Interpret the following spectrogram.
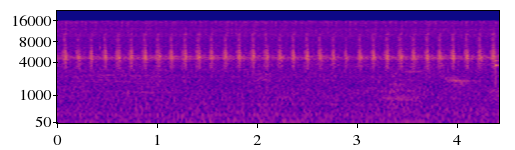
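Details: Captive male strawberry poison-dart frog of the Solarte morph courting a female: a steady series of short, high chirps at about four per second, with a faint hiss behind and a sharp click near the end.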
